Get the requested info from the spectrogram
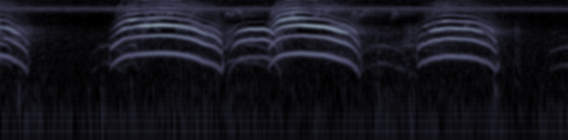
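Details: Hungry newborn kittens crying for their absent mother, who has gone out to find food; three long, loud, arching mews, each near a second long and bending up then down, separated by short pauses.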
